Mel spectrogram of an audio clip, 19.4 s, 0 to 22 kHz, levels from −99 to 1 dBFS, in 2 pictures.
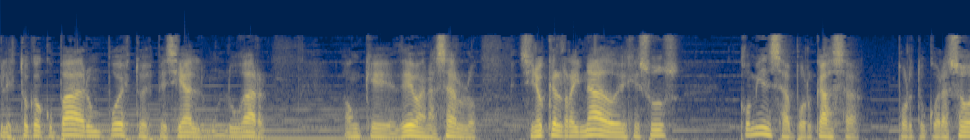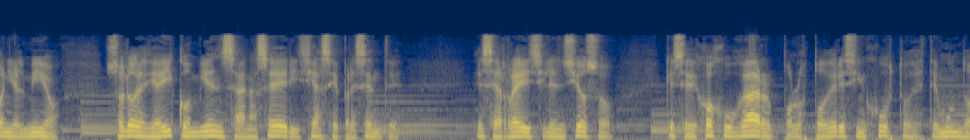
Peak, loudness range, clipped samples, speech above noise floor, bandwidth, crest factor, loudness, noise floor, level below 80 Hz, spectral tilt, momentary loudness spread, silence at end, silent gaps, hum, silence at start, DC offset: -2 dBFS; 4 LU; under 0.1%; 27 dB; 8 kHz; 18 dB; -20 LUFS; -47 dBFS; -42 dBFS; -5.5 dB/octave; 17 LU; 0 s; none; none; 0 s; under 0.1%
